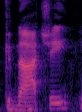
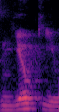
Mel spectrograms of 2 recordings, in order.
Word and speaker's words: gnocchi: I just remember you telling me about it, and it's like, Gnocchi? – Yeah, no, he pronounces gnocchi wrong. He goes, gnocchi. And I'm like, no, that's not how to pronounce it. It's gnocchi.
